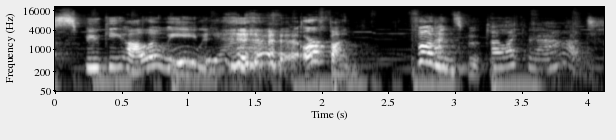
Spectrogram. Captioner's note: laughing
